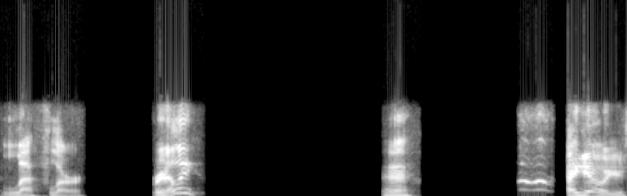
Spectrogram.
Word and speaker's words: Loeffler: Pretty sure she pronounces it Leffler.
